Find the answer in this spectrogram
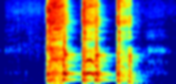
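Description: A man coughing three times in quick succession, the coughs starting about half a second in.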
